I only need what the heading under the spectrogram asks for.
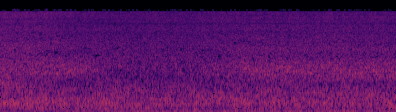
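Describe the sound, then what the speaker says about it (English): Water pouring over a river weir on a wooded valley trail: a steady, loud, broadband rushing roar that stays constant throughout, with no voices. "And here's the weir."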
